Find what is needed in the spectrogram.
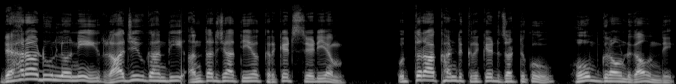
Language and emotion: Telugu, neutral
